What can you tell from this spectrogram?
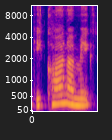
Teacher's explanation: the stress shifts from the second syllable economy to the third syllable economic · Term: stress shifting suffixes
